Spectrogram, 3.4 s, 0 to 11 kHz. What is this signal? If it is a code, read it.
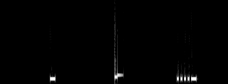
Morse code, heard as a keyed tone, about 44 wpm, 700 Hz. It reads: T 4
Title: Single Letter-Number Alt 45wpm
